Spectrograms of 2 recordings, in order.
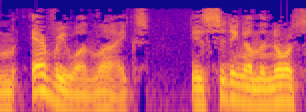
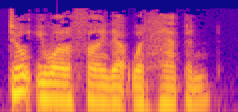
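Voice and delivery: higher, put-out question; displeased; 6 semitones higher, 3 dB louder than usual. A narrator's reading. Evelyn to her inattentive date, displeased. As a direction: ask it slightly offended.

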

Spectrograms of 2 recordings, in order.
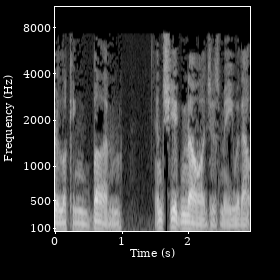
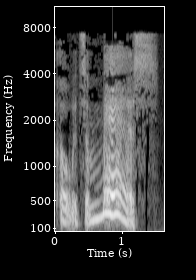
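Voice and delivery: high, drawn-out dramatic wail; 4 dB louder, much slower than usual. A narrator's reading. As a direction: wail it in mock despair. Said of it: "she wails".

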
